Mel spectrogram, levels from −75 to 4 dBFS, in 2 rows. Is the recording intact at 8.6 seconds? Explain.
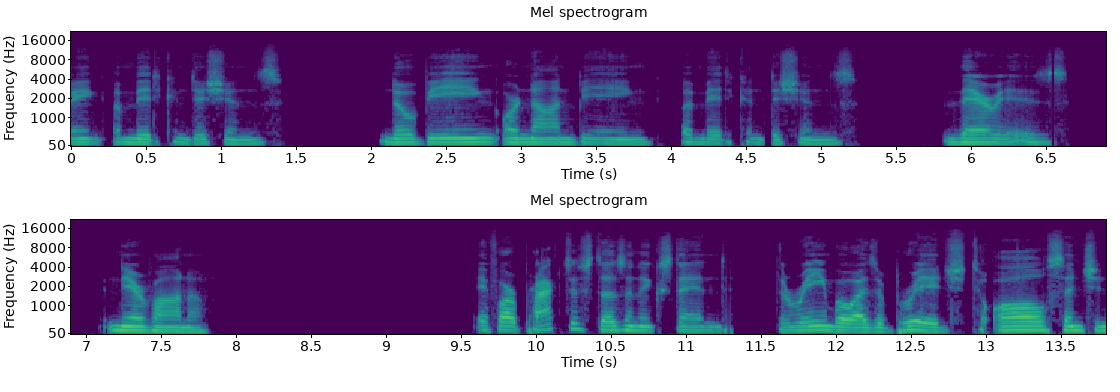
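Yes, the audio is intact at 8.6 seconds, with no dropout, click, distortion or other fault to be heard at that point in the speech.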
